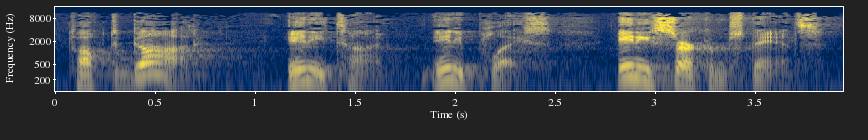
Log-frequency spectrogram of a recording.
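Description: A man's voice: fairly high pitch, wildly swooping pitch, normal speed, creaky, sharp tone, husky. A man leading a Bible study class, teaching animatedly and putting questions to his listeners.

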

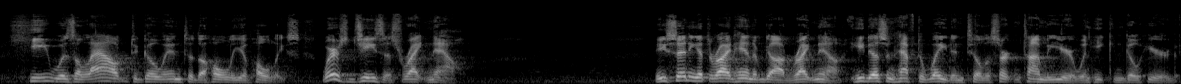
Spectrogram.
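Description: A man's voice: medium pitch, a bit bright, slightly rough. A man leading a Bible study class, teaching animatedly and putting questions to his listeners.

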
